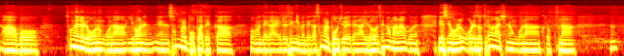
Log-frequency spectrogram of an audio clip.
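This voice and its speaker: Man lecturing in an echoey hall. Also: mid-range voice. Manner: asks the audience questions and answers them himself; acts out quoted speech, drops to a soft hush. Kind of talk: church lecture. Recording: long hall reverb, dull lo-fi sound.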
